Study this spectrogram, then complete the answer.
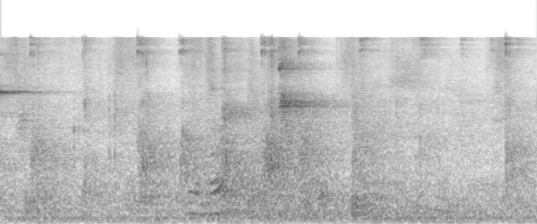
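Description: Ping pong balls click sharply on paddles and tables.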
